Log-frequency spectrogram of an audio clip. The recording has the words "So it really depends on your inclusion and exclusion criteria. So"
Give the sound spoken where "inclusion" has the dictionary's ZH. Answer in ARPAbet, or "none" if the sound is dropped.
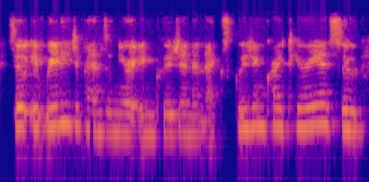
ZH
